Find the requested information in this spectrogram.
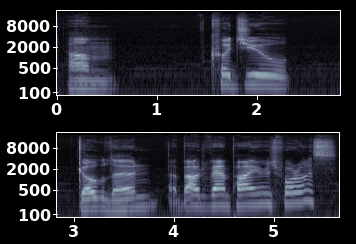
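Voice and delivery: a worried little scientist begging; gnome woman pleading. Acted. Gnome woman explains the problem.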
